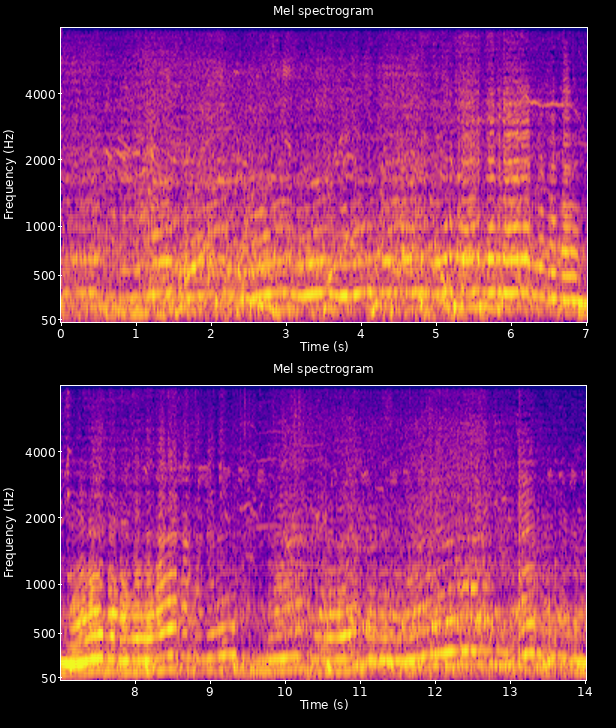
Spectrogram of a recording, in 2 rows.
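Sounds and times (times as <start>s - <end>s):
car engine at high revs: 0.0s - 14.0s.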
